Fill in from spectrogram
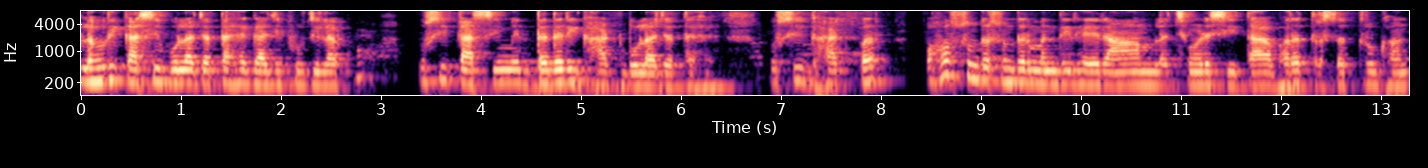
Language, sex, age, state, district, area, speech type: Hindi, female, 45-60, Uttar Pradesh, Ghazipur, rural, spontaneous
